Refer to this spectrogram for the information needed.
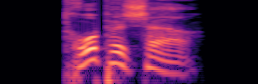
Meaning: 1. comparative degree of tropisch 2. inflection of tropisch: strong/mixed nominative masculine singular 3. inflection of tropisch: strong genitive/dative feminine singular
- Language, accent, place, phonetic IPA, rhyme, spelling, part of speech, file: German, Germany, Berlin, [ˈtʁoːpɪʃɐ], -oːpɪʃɐ, tropischer, adjective, De-tropischer.ogg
